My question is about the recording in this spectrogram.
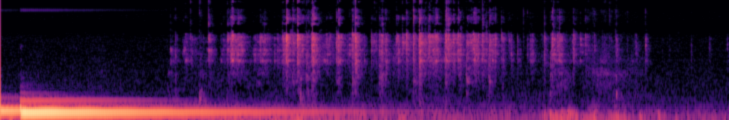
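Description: A low-pitched bell is struck once and rings, fading away over about three seconds. Then a hand shaker rattles in uneven shakes for several seconds and trails off before the end.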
